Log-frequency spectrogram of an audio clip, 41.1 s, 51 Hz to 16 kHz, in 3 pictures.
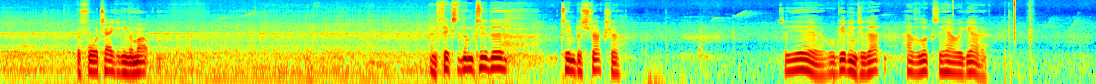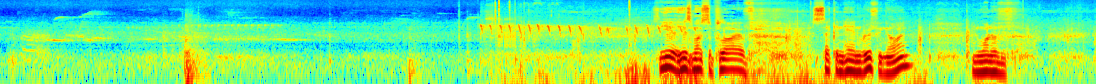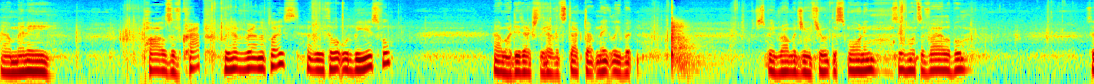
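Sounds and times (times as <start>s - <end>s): low motor hum: 0.0s - 6.6s
bird calls: 1.5s - 7.0s, 12.4s - 23.4s
thump: 16.0s - 16.3s, 35.8s - 36.2s.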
